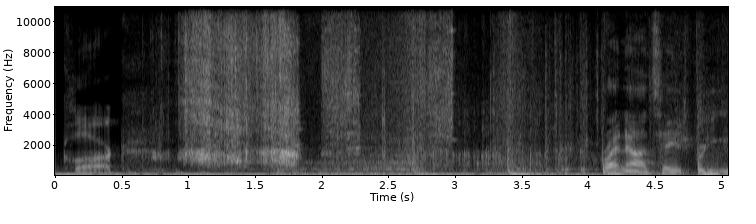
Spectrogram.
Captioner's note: metal scrapes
